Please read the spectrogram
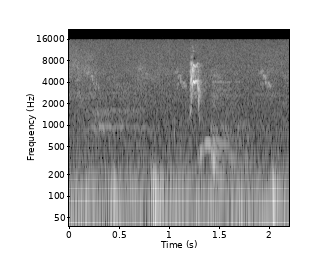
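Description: A short, thoughtful hummed "hmm" from a person about a second and a half in, over a low, uneven rumble on the microphone.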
